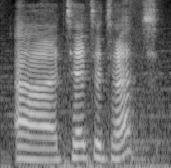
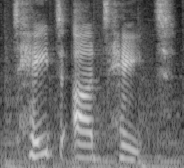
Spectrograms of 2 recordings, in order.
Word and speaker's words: tête-à-tête: I was trying to look up pronunciation of tête-à-tête and the pronunciation Google Translate Translate gave me was "tate a tate". And I'm like, that that's not right. That's not right at all.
